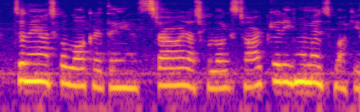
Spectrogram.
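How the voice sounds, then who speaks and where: Over noticeable background noise, a woman talks at a high pitch with fairly even intonation. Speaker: vlogger. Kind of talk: vlog voice-over.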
